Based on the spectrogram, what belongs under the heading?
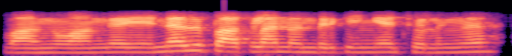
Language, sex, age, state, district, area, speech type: Tamil, female, 18-30, Tamil Nadu, Virudhunagar, rural, conversation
